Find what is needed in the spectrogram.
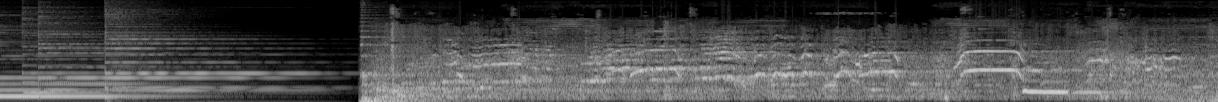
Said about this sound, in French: Un immeuble en feu à Urumqi, en Chine. On entend les cris des résidents qui appellent au secours dans cette vidéo terrible postée sur TikTok.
